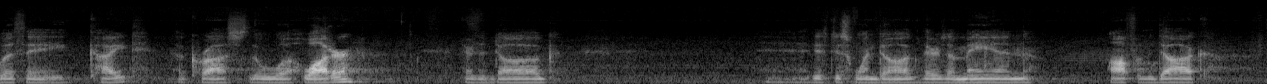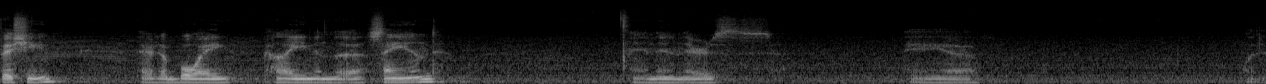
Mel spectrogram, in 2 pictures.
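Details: Logopenic variant primary progressive aphasia, an Alzheimer's disease phenotype, in a male patient describing a picnic scene, with word-retrieval and repetition problems, paraphasic and phonologic errors; subtle; phonologic-loop deficit with left temporoparietal hypometabolism.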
